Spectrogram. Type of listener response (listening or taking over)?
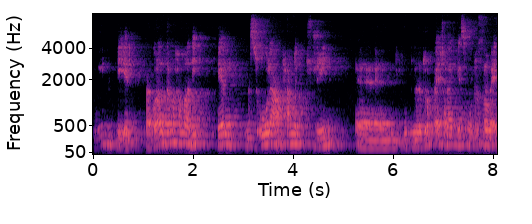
taking over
